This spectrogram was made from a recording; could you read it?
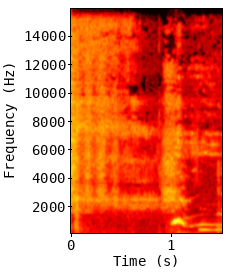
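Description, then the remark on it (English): A female dog whines softly, two brief high-pitched whimpers, the second dropping lower in pitch, over faint background hiss and no talking. “Sorry, my dog keeps whining and then she just doesn't want to go.”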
